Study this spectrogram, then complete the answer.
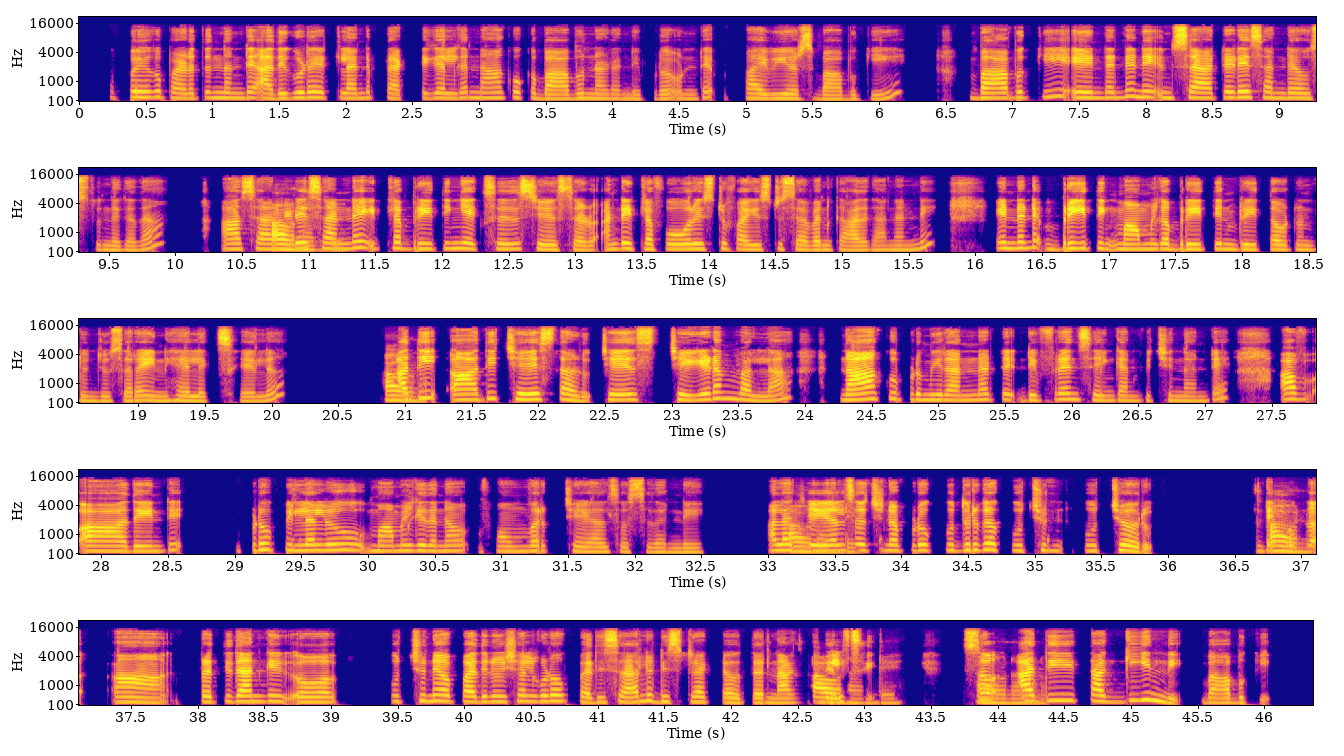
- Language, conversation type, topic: Telugu, podcast, శ్వాసపై దృష్టి పెట్టడం మీకు ఎలా సహాయపడింది?
- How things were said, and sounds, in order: in English: "ప్రాక్టికల్‌గా"; in English: "ఫైవ్ ఇయర్స్"; in English: "సాటర్‌డే, సండే"; in English: "సాటర్‌డే, సండే"; in English: "బ్రీతింగ్ ఎక్ససైజ్స్"; in English: "ఫోర్ ఇస్ టు ఫైవ్ ఇస్ టు సెవెన్"; in English: "బ్రీతింగ్"; in English: "బ్రీత్ ఇన్ బ్రీత్ అవుట్"; in English: "ఇన్‌హేల్"; in English: "డిఫరెన్స్"; other background noise; in English: "హోమ్ వర్క్"; tapping; in English: "డిస్ట్రాక్ట్"; in English: "సో"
